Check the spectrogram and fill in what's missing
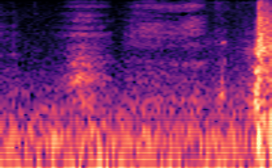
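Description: A single sharp sneeze bursts out near the end, close and loud after a stretch of quiet room noise.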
